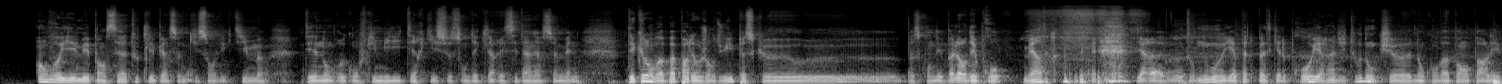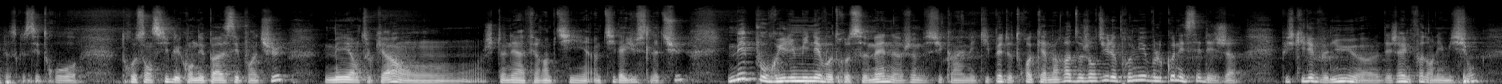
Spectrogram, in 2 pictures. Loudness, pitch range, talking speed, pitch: -18 LUFS, 90-115 Hz, 250 wpm, 100 Hz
